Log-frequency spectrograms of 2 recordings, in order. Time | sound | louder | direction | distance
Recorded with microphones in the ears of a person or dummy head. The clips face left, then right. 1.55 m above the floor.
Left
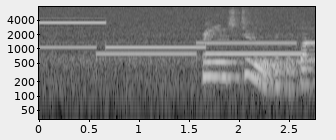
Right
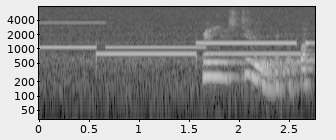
1.6 | a man speaking | left 2 dB | 10° left (ahead or behind) | 4 m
